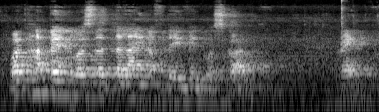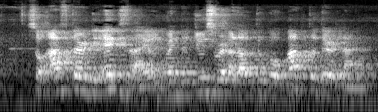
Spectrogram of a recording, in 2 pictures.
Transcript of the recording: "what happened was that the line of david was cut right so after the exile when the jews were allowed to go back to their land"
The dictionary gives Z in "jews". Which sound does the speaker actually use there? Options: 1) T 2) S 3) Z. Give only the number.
2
